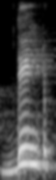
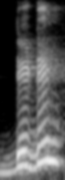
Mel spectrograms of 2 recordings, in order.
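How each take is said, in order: First: The word has one syllable, dint. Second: The word has two syllables, did-int. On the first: The speaker calls it right. "डिंट पढ़ते हैं" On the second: The speaker calls it wrong. "डिडिंट मत पढ़ना"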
